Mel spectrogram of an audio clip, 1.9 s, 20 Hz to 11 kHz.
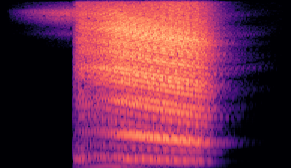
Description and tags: PUT ON THE BRAKES-2 !. Outer world sound effect produced using the excellent 'KtGranulator' vst effect by Koen of smartelectronix.
horror, sci-fi, effect, processed, sound-effect, sound, fx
